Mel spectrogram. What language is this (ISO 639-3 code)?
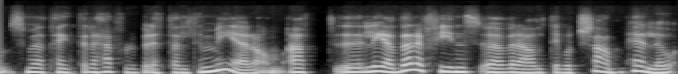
swe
